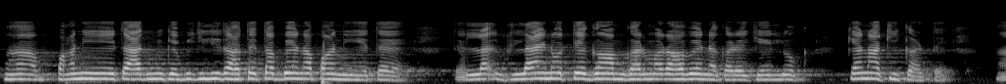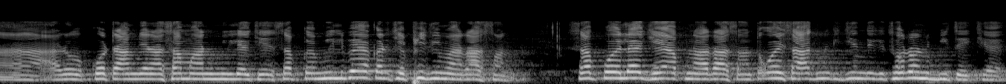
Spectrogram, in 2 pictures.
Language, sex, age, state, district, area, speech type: Maithili, female, 60+, Bihar, Purnia, rural, spontaneous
